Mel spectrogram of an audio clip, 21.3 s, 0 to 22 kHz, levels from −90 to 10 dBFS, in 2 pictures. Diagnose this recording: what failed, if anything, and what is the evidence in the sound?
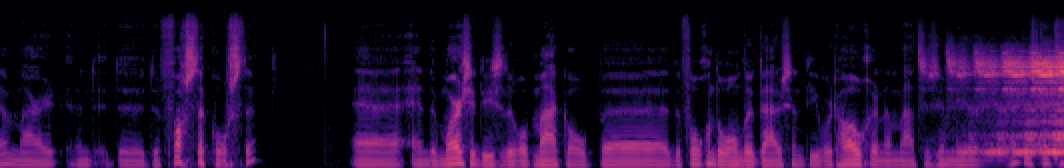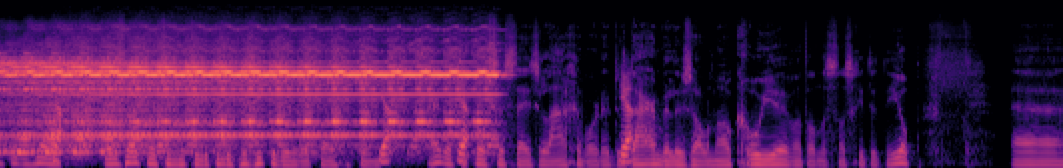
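Feedback howl, at the call-processing stage. From 9.4 s a tone near 4 kHz rises out of the speech and grows until it sits about 20 dB above it. It pulses roughly every 300 ms. It stops at 16.0 s. Two devices in one room were on the same call. Each trip from microphone to loudspeaker and back added gain, so the repeats grew instead of fading. The loop's favoured frequency took over. The pulse rate reflects the loop's delay.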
